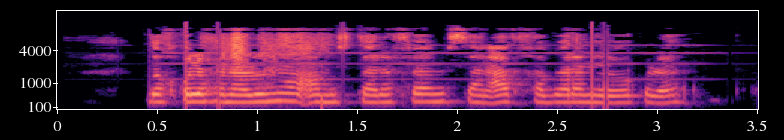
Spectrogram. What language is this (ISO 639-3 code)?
pus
